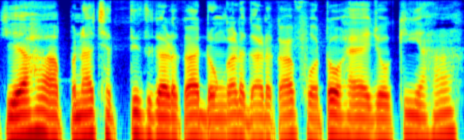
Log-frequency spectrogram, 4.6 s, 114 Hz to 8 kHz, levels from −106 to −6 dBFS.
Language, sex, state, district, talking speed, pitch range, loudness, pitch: Hindi, male, Chhattisgarh, Raipur, 130 wpm, 115-125 Hz, -18 LUFS, 120 Hz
